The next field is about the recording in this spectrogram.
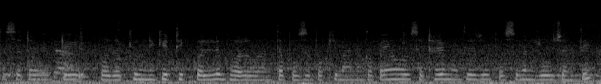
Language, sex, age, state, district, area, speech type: Odia, female, 18-30, Odisha, Subarnapur, urban, spontaneous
